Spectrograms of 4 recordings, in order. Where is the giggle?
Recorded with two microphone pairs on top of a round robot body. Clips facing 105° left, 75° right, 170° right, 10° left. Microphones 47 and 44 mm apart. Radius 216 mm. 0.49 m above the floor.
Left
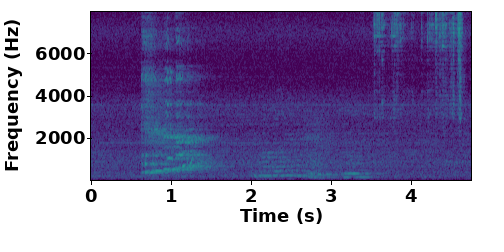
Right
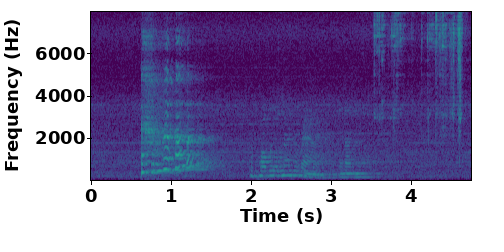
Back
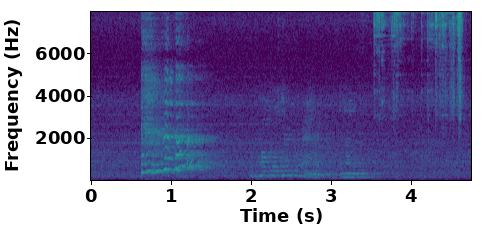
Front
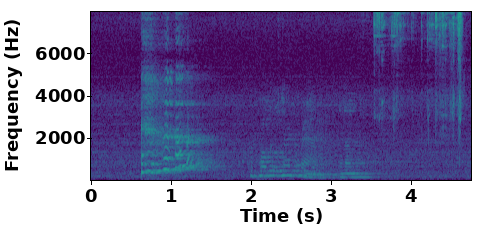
45° right, 6 m.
